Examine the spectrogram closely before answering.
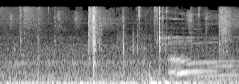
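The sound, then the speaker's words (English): A car being driven, heard as a low, steady engine and road rumble with a few brief clicks on top. “I'm driving and recording this episode, so that's dangerous.”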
